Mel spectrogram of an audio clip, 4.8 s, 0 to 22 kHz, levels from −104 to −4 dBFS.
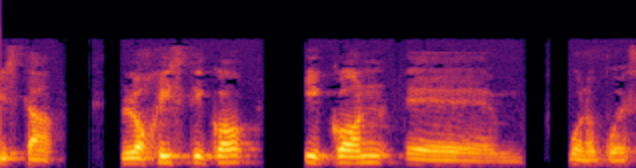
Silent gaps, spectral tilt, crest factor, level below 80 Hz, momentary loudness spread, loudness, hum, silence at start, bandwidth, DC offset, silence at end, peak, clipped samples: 0.50-0.66 s, 0.79-0.89 s, 1.98-2.27 s, 3.94-4.24 s; -7.5 dB/octave; 18 dB; -70 dBFS; 15 LU; -19 LUFS; none; 0 s; 7.4 kHz; under 0.1%; 0 s; -2 dBFS; under 0.1%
